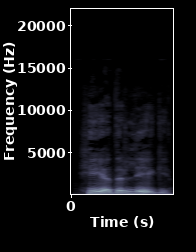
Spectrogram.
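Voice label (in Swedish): "hederlig", Swedish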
